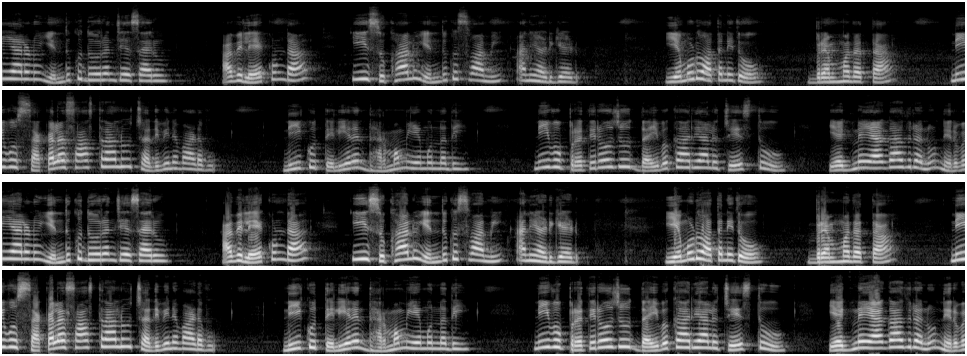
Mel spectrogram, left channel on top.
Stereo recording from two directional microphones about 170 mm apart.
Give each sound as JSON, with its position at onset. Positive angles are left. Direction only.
{"t": 0.0, "sound": "a woman's voice", "side_deg": -15}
